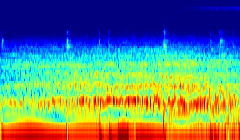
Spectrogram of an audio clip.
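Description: A steady low hum over a noisy background.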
